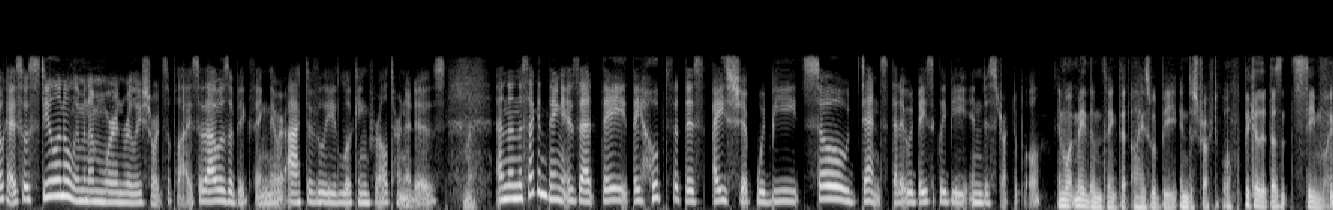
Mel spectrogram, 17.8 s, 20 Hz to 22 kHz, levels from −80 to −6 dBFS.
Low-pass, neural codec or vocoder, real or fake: 7.2 kHz; codec, 16 kHz in and 24 kHz out, 1 kbps, XY-Tokenizer; fake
